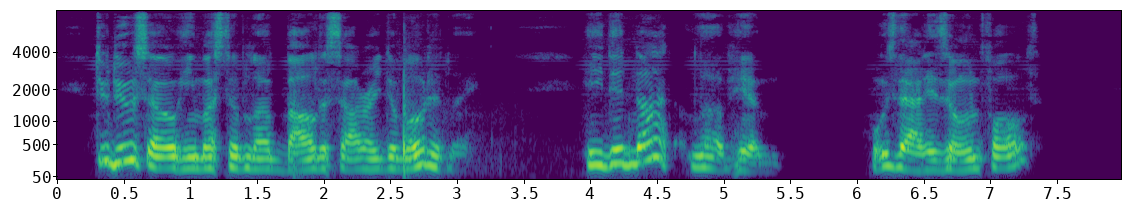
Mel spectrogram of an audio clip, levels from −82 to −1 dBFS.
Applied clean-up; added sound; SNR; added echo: none; Fireworks; 17 dB; none.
